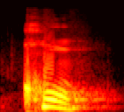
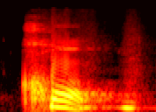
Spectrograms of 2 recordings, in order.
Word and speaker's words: comb: The right pronunciation will be comb. I mean, ei je m er por je b ache eta kintu silent hoye jacche. Ei b ta hocche pronounce hocche na. So, the right pronunciation will be comb.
